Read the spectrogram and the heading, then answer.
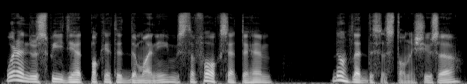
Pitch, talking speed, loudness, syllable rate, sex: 105 Hz, 230 wpm, -18 LUFS, 6.3 syllables/s, male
